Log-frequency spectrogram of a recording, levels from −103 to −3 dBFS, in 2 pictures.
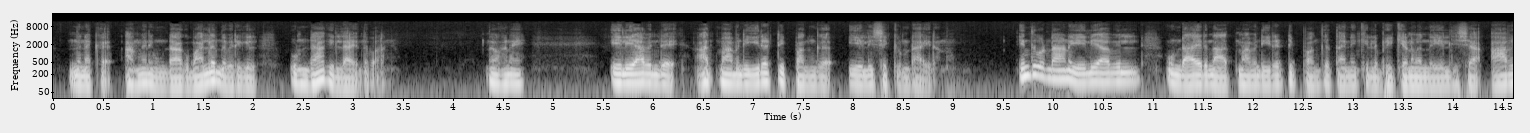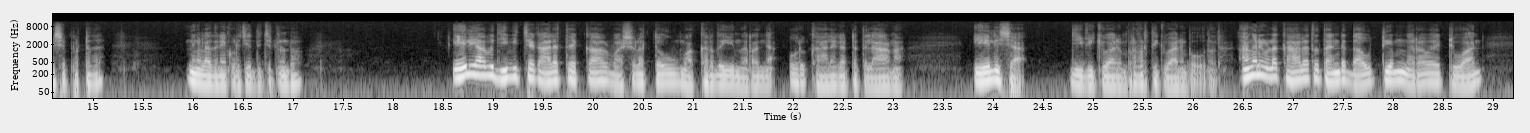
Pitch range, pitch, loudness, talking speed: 85-105 Hz, 95 Hz, -22 LUFS, 85 wpm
